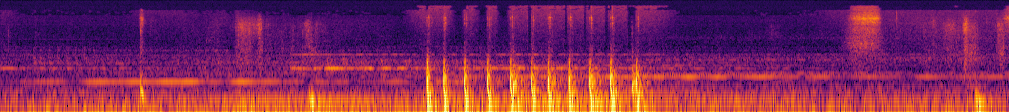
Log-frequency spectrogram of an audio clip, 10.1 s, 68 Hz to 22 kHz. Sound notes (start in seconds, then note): 3.7 knocking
